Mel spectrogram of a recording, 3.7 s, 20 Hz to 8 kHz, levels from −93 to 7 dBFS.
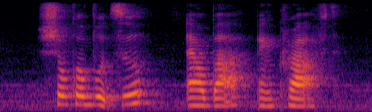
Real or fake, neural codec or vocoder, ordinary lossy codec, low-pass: fake; vocoder, 22.05 kHz, 80 mel bands, Vocos; none; 7.2 kHz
